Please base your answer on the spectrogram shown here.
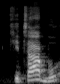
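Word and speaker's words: kitabu: sounds for example kabu kabu I was saying a little bit earlier on kabu simply is a book but you'll have it having three different uh syllables K T bu K T bu and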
